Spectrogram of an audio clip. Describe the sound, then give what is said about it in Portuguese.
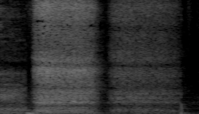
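Wheezing, strained breaths from someone whose asthma is making them short of air. Two long hissing breaths are separated by a brief pause, and the first is louder and harsher. “a minha asma está a subir-me pelas goelas acima faltar o ar”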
